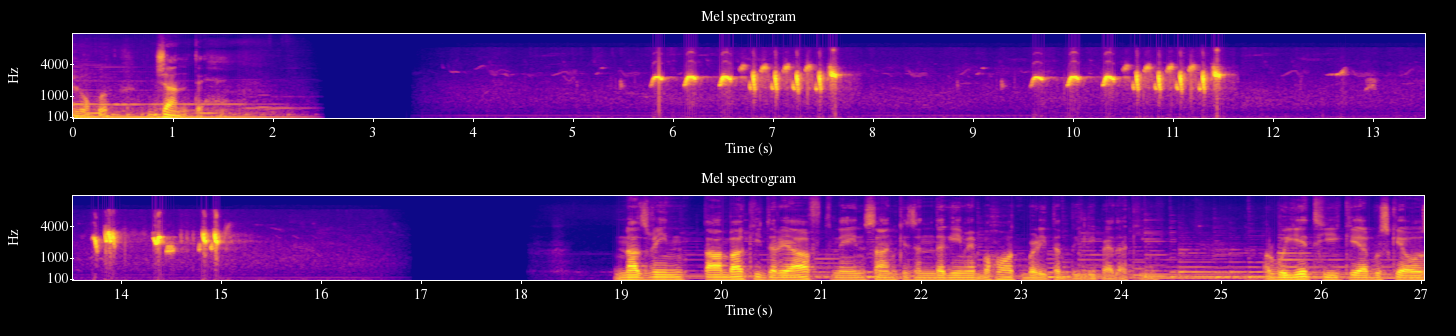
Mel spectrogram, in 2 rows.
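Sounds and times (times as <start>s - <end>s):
songbird singing: 3.4s - 16.9s.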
